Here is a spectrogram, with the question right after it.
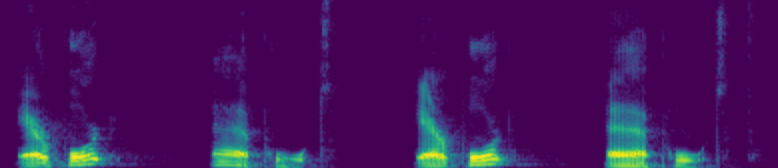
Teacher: examples of the stopped t remember when it's at the end of the word and not followed by any vowel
